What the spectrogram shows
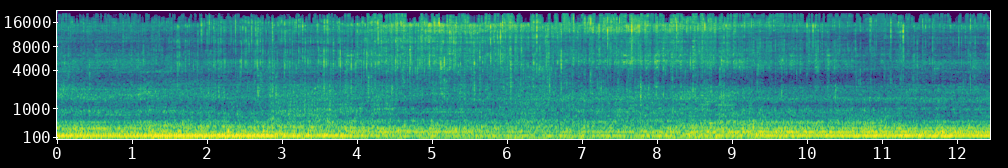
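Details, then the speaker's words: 2004 Honda F-12X turbo jet ski with about 210 hours, running out of the water on a hose after a jet pump rebuild that cured earlier clanging: smooth, even drone with no clanging or rubbing, plus a ladder rattle; healthy. "Wow. Listen to how nice that sounds. Real quiet. That's my ladder rattling."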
